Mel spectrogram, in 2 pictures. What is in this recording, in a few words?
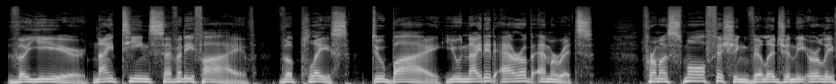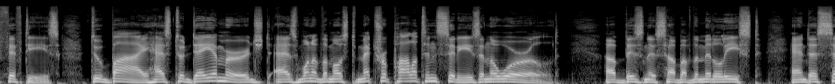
voiceover dubai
